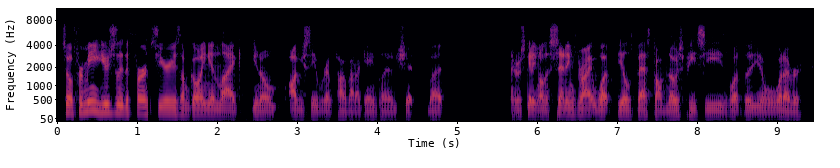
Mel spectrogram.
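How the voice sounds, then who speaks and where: Male co-host, nasal and stuffy, sharp tone, dull lo-fi sound, swears and rambles. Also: medium pitch, quick pace, no room sound. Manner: profane, rambling storyteller. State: stuffy from allergies. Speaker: podcast co-host. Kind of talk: casual esports podcast chat.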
